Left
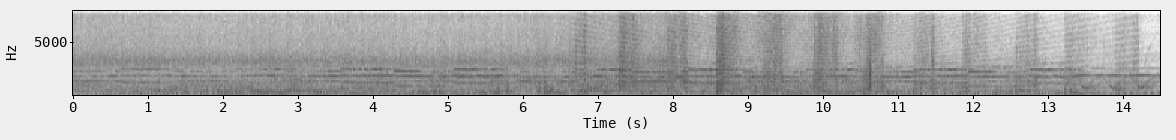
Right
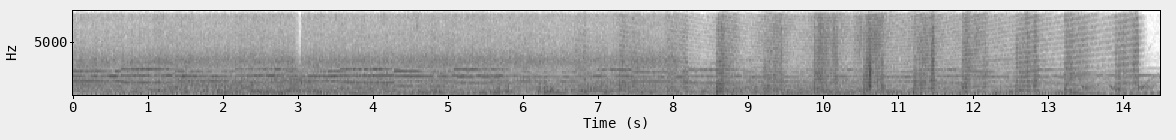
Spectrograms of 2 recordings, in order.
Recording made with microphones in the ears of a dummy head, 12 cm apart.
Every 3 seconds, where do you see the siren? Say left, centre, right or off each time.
right, centre, left, left, left.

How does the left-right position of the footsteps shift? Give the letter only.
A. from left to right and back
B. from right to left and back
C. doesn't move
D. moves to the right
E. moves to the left
D.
